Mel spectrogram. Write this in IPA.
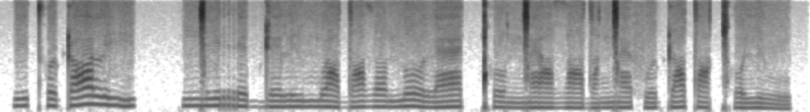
i t̪ʰ o ʈ ɒ l i | ŋ͡ǀ i r e b ɖ e l i m o dˤ u ðˤ o n̪ o l æ ǃʰ o ŋ͡ǀ æ ðˤ e dˤ i ŋ͡ǀ æ f o ʈ u tˤ o ǀʰ o lʲ u

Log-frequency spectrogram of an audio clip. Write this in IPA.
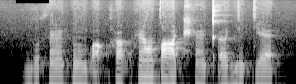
d̪ u˧ θ ɛ̃ː˨ t̪ ũ˧ b ɔ̰˨ qʰ u˧ pʰ ɛ̃ː˦ tˤ ɛː˧ t͡ʃʰ ɛ̃˨ kʼ ə˨ dʲ ə̃˦ tʲ ɛ˦

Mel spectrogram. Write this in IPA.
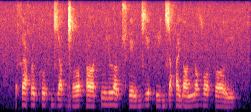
χ e ħ u x o x d͡ʑ ɑ ɡ͡ǀ ɔ h ɑ k u i̯ ɹ ɑ ʈ͡ʂʰ e u̯ d͡ʑ e h i d͡ʑ e ħ e j ɒ ŋ i zˤ o x ɔ i̯

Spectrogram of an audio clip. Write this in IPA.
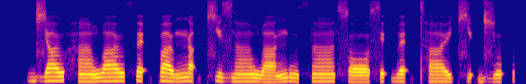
d͡ʑ a˦ ʊ̯ h ã˨ w a˦ ʊ̯ θ ɛ˦ ʔ p a˦˨ ʊ̯ ŋ ä˦ ʔ t͡ɕ i˦˨ z ã˦ w ä˨ ŋ u˦˨ θ ã˦ sʰ ɔ˨ sʰ ɪ˦ ʔ b ɛ˦ ʔ tʰ a˦ ɪ̯ t͡ɕ ɪ˦ ʔ d͡ʑ ʊ˦ ʔ

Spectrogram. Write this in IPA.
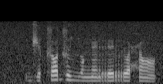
d͡ʒ ɘ t͡s ɔ d͡z o ʎ ɔ ŋ ɛ̃ r ɘ r o ħ ɔ̃

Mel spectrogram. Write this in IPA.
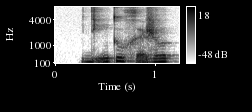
d ḭ ŋ t̪ u x ə̰ ʐ ʊ

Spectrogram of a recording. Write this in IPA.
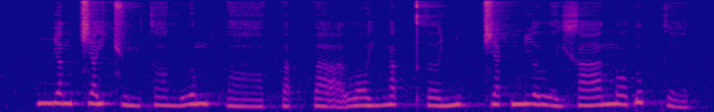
ɲ a˧ n t͡ɕ a˨˦ j t͡ɕ ṳ˨˩ n k a̤˨˩ ŋ v ə˧ m f a̤ː˨˩ f a˨˩ k̚ f a̰ː˧˨ l ɔ˧ j ŋ a˦˥ k̚ t̪ʰ əː˧ ɲ u˦˥ k̚ t͡ɕ a˦˥ k̚ ɲ i˧ ə̯ l ə̤˨˩ j x aː˨˦ n ɔ˧ ɗ o˦˥ p̚ k ɛ̤˨˩

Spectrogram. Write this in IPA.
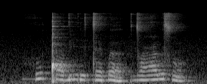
h u ǃ ɔ ɗ i ɾ i t ɛ ɓ ɐ | d ɔ ʕ ɯ s õ

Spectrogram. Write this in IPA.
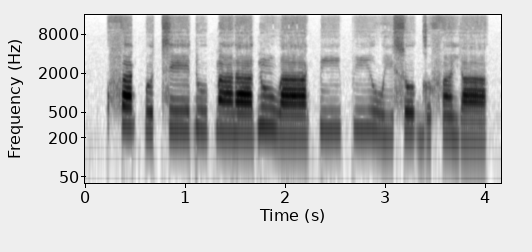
f a˦ k͡p ʊ˨ t͡s eː˨ ɗ u˨ ɓ ã˨ ɾ aː˨ ɗ ũ˦ w aː˨ k͡p iː˦ p iː˦ w i˨ s o˦ ɡ ʊ˨ f ã˦ j a˨

